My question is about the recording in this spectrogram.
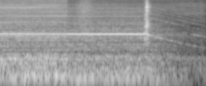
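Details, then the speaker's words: Older used truck's cab heater blower checked during a pre-purchase inspection: a steady loud roar with a high whine that winds down when switched off. "if you have a blower motor that only works on high it's the blower motor resistor"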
